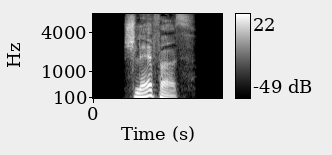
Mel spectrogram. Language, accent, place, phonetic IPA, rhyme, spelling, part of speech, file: German, Germany, Berlin, [ˈʃlɛːfɐs], -ɛːfɐs, Schläfers, noun, De-Schläfers.ogg
- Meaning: genitive singular of Schläfer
